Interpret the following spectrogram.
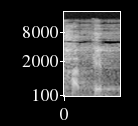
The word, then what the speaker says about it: Habib: yang nulis Abi Abdurrahman Habib asulami itu di harakatnya kitab itu ada yang nulis hubb Yang benar Oh giih yang benar itu bacanya habib habib itu asulami itu ikut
